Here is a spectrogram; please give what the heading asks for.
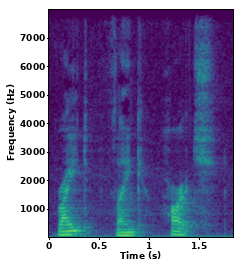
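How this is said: Right and flank are split into two steps. The speaker calls it wrong. "you're dragging out the preparatory command into two steps once again"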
